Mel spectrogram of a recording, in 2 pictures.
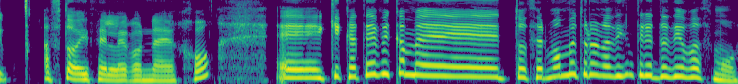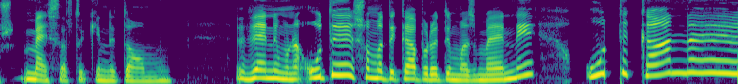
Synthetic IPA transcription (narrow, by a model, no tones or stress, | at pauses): ɐft̪o̞iθe̞lɐeɣo̞nɐe̞xo̞ece̞kɐt̪e̞vikɐmet̪o̞θe̞ɾmo̞me̞t̪ɾonɐðixnit̪ɾiɐnd̪ɐðio̞vɐθmusmest̪oɐft̪o̞cinit̪o̞mu | ðe̞nimunɐ̰ʔut̪e̞so̞mɐt̪̬ikɐpɾo̞et̪imɐzme̞niut̪e̞kɐn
